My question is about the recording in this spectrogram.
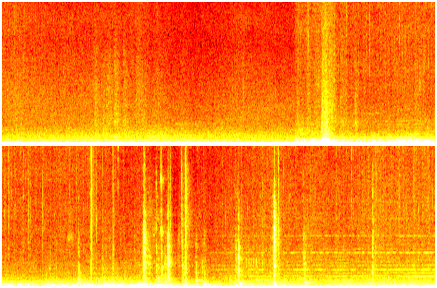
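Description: A fire roaring in a firebox, with sharp crackles and pops. It comes in suddenly about four seconds in, after a low steady rumble.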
